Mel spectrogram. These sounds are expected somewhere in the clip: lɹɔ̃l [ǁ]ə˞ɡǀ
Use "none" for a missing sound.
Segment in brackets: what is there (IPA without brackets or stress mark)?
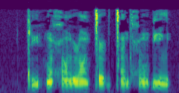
ǀ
